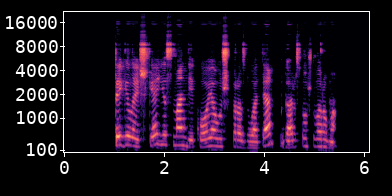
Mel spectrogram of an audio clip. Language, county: Lithuanian, Marijampolė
